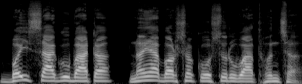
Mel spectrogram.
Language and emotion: Nepali, neutral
